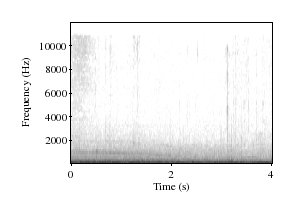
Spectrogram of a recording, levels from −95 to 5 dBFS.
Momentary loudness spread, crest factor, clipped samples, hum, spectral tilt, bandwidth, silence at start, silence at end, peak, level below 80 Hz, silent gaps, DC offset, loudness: 4 LU; 10 dB; under 0.1%; none; -11.5 dB/octave; 1.3 kHz; 0 s; 0 s; -14 dBFS; -26 dBFS; none; under 0.1%; -30 LUFS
